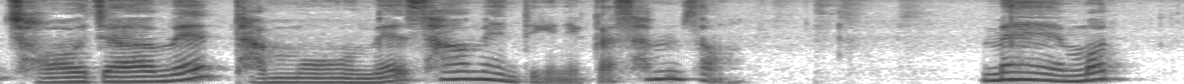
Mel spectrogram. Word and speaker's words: แม่มด: 매못 발음은 이렇게 해요.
